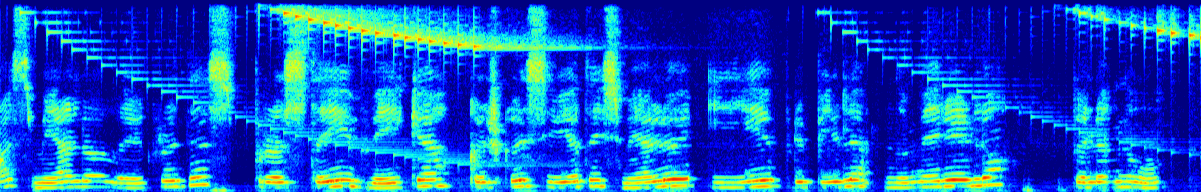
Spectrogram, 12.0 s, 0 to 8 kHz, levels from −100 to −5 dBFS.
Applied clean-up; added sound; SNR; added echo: neural mask model RNNoise.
